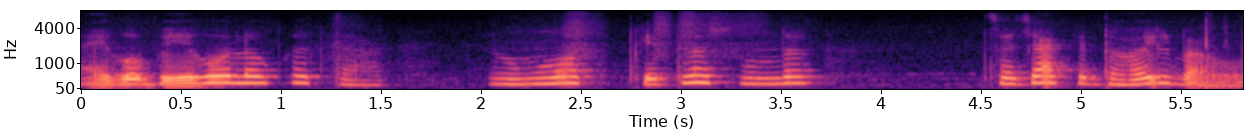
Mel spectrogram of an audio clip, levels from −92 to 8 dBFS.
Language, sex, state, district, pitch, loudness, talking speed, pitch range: Bhojpuri, female, Uttar Pradesh, Ghazipur, 225 Hz, -16 LUFS, 125 wpm, 200-245 Hz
